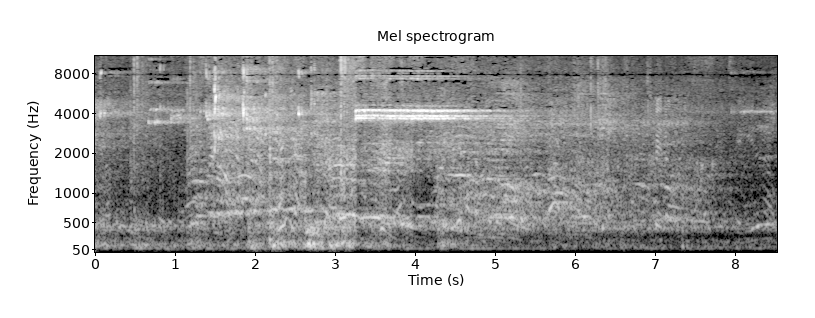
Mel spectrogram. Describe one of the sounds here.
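A crowd of spectators cheers and shouts from the stands.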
